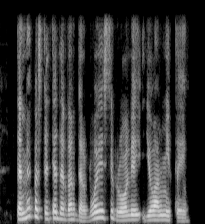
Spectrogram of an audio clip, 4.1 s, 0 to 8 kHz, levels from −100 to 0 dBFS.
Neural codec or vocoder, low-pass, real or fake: codec, 16 kHz in and 24 kHz out, 1.1 kbps, FireRedTTS-2 codec; 7.2 kHz; fake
